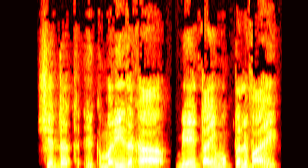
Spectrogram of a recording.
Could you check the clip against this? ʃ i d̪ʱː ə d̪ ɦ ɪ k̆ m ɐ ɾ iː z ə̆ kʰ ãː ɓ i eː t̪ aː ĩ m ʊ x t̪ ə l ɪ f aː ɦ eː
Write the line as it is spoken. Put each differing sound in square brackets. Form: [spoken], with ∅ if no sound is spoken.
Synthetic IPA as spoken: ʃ [ɪ] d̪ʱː ə [t̪] ɦ ɪ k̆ m ɐ ɾ iː z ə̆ kʰ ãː ɓ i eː t̪ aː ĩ m ʊ x t̪ ə l ɪ f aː ɦ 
